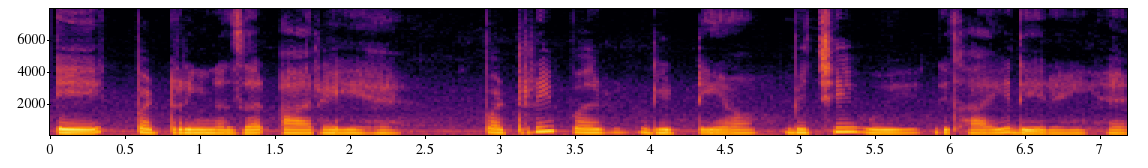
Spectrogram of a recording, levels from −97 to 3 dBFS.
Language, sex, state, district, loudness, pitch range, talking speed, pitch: Hindi, female, Chhattisgarh, Raipur, -18 LUFS, 190-215 Hz, 125 wpm, 195 Hz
